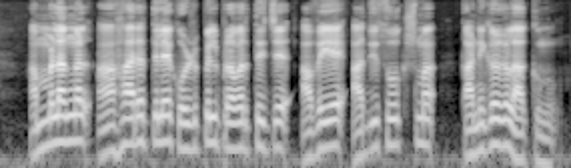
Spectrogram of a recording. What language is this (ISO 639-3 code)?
mal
